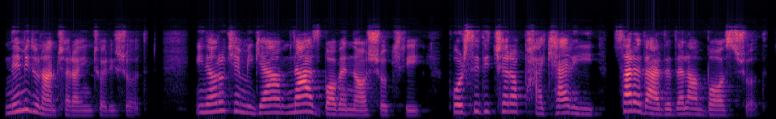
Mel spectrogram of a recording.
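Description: Anxious widowed mother in her thirties, confiding and hesitant, as a woman reader puts her on; medium pitch, dull online audio. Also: animated, a bit bright, close to an everyday voice. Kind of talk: story reading.

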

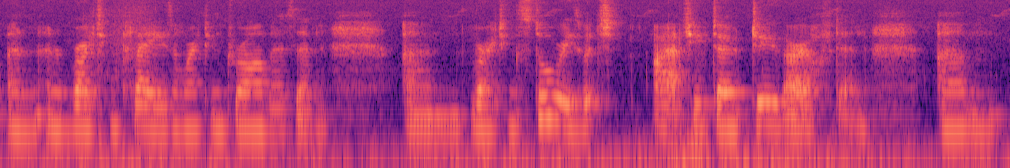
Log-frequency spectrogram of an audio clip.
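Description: A woman's voice: mid-range voice, vocal fry, a little mellow, rough recording. A nineteen-year-old woman chats casually and a little hesitantly as a solo podcast host, recorded in a small wooden shed. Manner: hesitant, self-effacing. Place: small wooden garden shed, slightly echoey. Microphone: computer recording. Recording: clicky home recording with background noise.

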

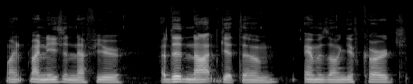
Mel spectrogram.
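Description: A man's voice: fairly low pitch, completely flat delivery, moderate pace, a bit bright, smooth, no room sound, clean studio sound. A man talking to his audience in a casual, meandering, easygoing monologue.

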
